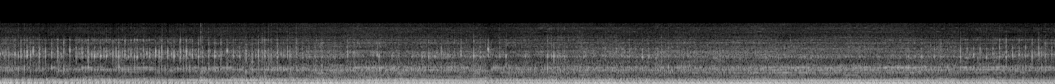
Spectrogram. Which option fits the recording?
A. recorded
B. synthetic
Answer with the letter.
B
